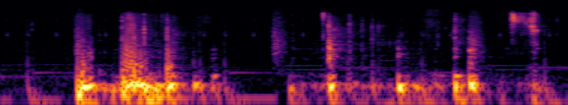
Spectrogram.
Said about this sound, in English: Sorry guys, I knocked over my microphone.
